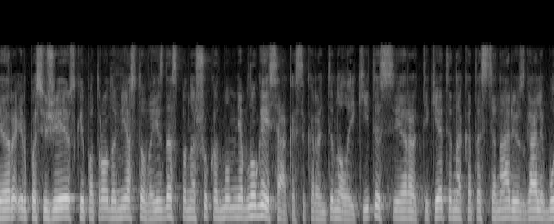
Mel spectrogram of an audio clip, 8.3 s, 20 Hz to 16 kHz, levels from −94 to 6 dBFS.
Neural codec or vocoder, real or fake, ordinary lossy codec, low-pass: none; real; MP3, 48 kbps; 7.2 kHz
